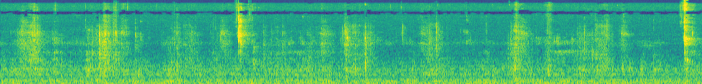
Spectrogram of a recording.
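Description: Close-up chewing of crisp fried catfish: soft crunching with small scattered clicks, a sharper click about two and a half seconds in and another near the end.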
